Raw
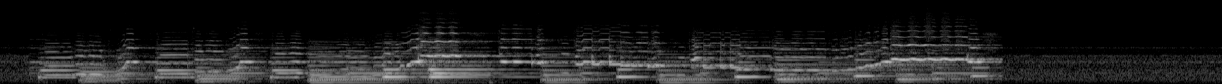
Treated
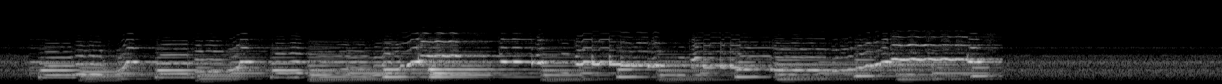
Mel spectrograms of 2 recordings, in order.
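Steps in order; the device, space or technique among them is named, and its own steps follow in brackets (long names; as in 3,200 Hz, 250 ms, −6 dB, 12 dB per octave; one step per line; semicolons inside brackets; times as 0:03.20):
phone earpiece (loudspeaker in its box 410–3,600 Hz, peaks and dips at 440 Hz +6 dB, 650 Hz +8 dB, 970 Hz +10 dB)
0:02.31–0:02.86: high-pass filter 150 Hz → 420 Hz 12 dB per octave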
